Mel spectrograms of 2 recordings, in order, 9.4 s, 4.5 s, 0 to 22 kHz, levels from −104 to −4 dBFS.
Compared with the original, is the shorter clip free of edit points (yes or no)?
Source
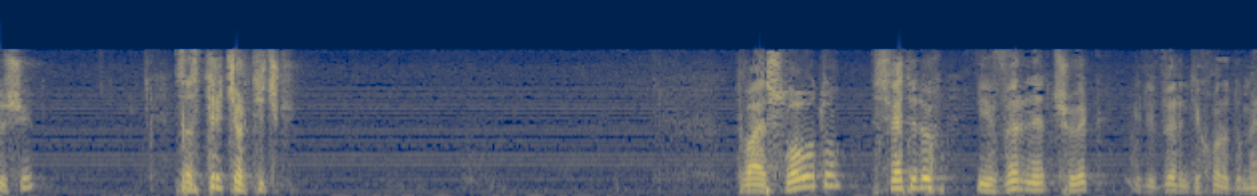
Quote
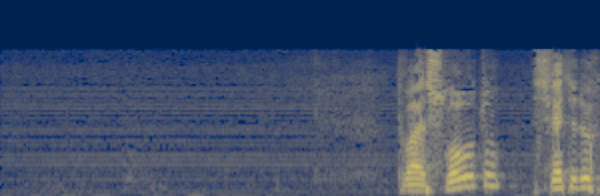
yes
